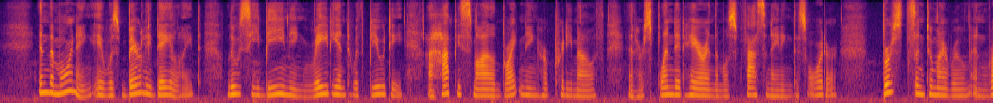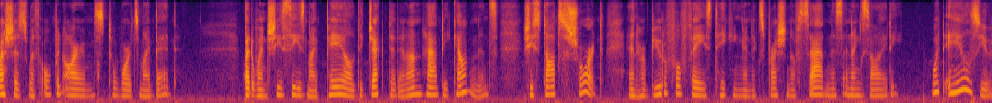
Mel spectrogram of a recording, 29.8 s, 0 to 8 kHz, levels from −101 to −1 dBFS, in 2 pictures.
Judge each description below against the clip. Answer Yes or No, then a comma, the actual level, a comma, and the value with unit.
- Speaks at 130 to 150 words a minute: Yes, slow, 135 wpm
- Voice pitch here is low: No, medium, 155 Hz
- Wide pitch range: No, average, 3.4 semitones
